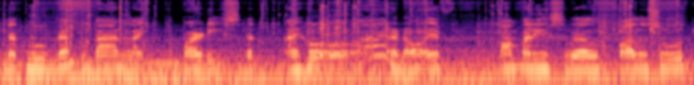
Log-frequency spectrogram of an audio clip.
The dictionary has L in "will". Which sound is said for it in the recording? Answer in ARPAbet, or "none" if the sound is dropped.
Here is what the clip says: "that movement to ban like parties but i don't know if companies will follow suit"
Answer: L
